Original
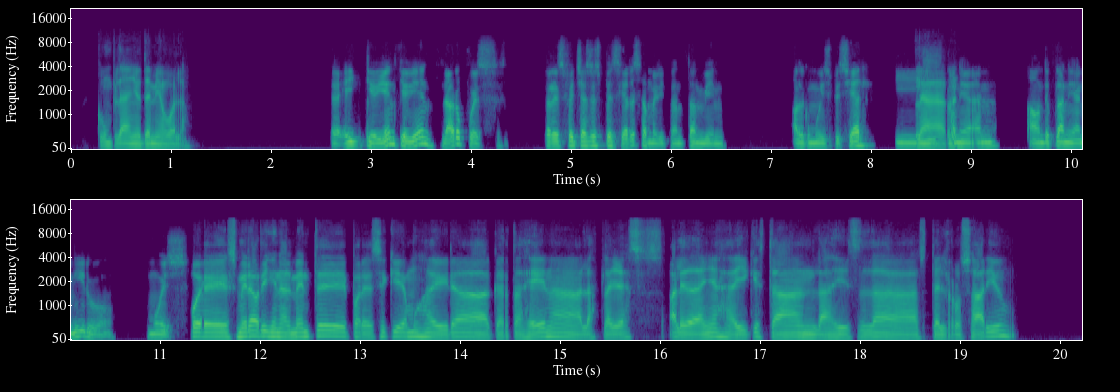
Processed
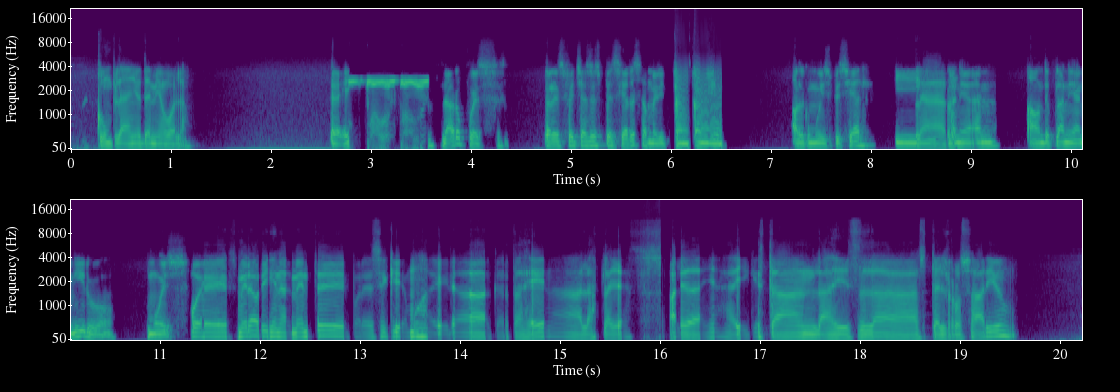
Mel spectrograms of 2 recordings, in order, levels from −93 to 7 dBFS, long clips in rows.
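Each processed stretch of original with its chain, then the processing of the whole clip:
0:02.77–0:03.57: high-pass filter 51 Hz + voice inversion scrambler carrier 2,800 Hz
0:05.98–0:06.50: all-pass dispersion lows, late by 53 ms, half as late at 2,100 Hz + leveller curve on the samples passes 5
0:11.56–0:16.98: leveller curve on the samples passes 1 + output level in coarse steps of 22 dB + transient designer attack 0 dB, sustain −10 dB
whole clip: high shelf with overshoot 4,600 Hz −12 dB, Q 3; brickwall limiter −17 dBFS; multiband upward and downward compressor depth 100%

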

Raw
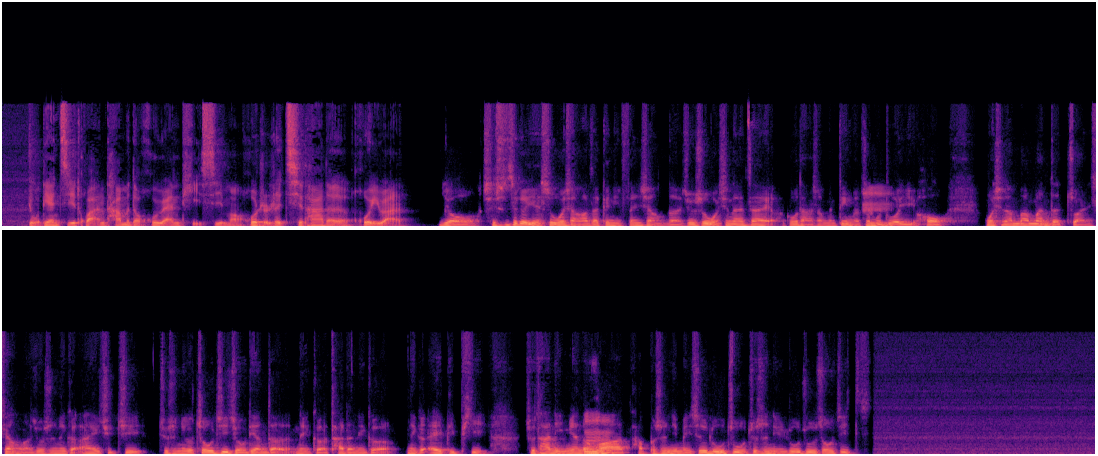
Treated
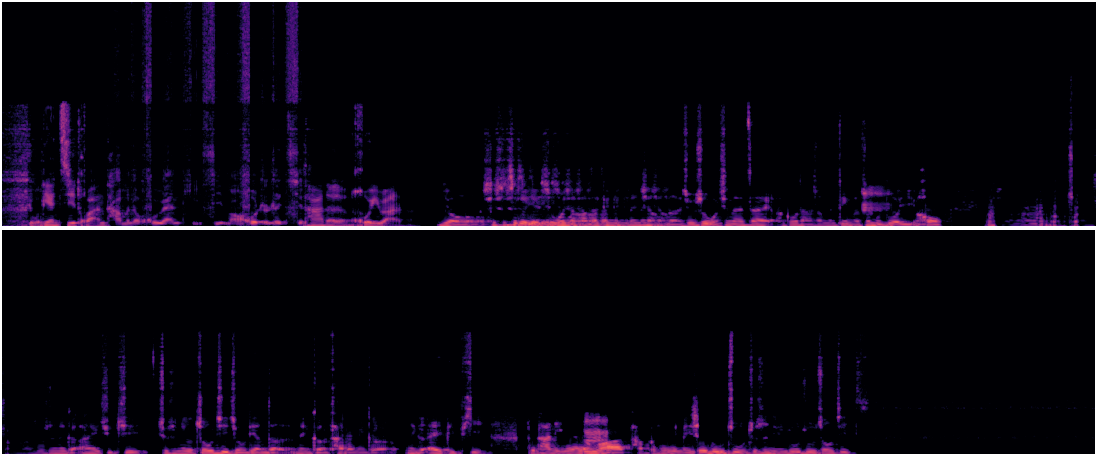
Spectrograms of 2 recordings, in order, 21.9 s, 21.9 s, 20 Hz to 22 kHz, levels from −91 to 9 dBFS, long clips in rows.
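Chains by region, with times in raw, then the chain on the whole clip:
0:01.11–0:03.01: running median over 15 samples + high-pass filter 270 Hz 24 dB per octave + centre clipping without the shift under −44.5 dBFS
0:04.53–0:06.69: low-pass filter 6,000 Hz + repeating echo 102 ms, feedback 36%, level −4 dB
0:09.38–0:11.41: lower of the sound and its delayed copy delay 7.9 ms + output level in coarse steps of 22 dB + high-frequency loss of the air 65 metres
0:14.33–0:15.02: low-shelf EQ 130 Hz −9.5 dB + highs frequency-modulated by the lows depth 0.28 ms
0:15.85–0:18.08: low-shelf EQ 120 Hz −10.5 dB + auto-filter low-pass square 2.2 Hz 790–2,500 Hz
whole clip: spectral dynamics exaggerated over time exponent 2; background raised ahead of every attack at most 100 dB per second; level −8.5 dB

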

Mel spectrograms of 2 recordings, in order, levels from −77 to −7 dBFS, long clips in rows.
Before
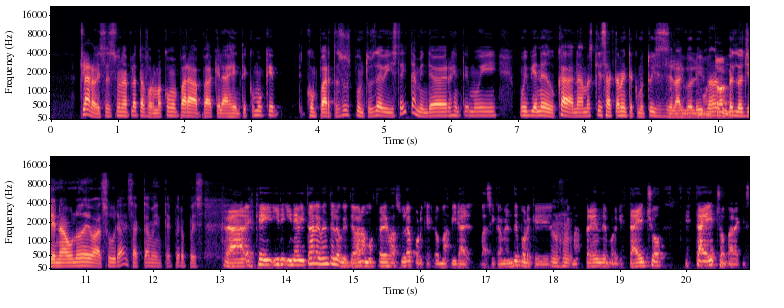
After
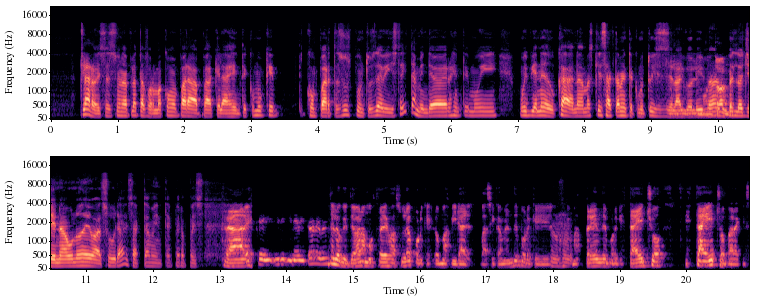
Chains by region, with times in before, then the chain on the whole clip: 0:11.73–0:12.65: parametric band 380 Hz −14.5 dB 0.32 octaves + centre clipping without the shift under −50 dBFS
0:13.48–0:14.63: Chebyshev low-pass with heavy ripple 2,100 Hz, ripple 9 dB + phaser with its sweep stopped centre 380 Hz, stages 4
0:16.68–0:18.47: noise gate −58 dBFS, range −15 dB + downward compressor 3 to 1, threshold −27 dBFS
whole clip: high-pass filter 150 Hz 12 dB per octave; notch filter 4,300 Hz, Q 6.8; comb filter 5.8 ms, depth 43%

